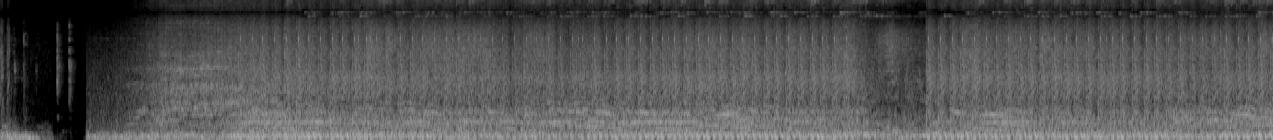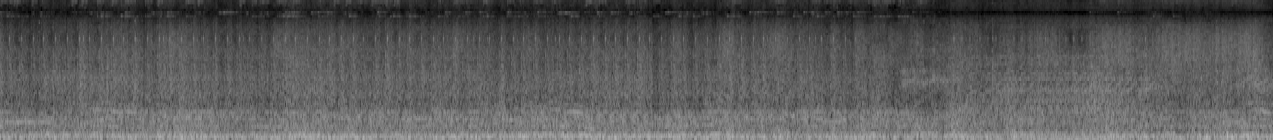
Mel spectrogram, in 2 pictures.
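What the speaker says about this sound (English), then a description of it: "Let's start off with the chain gun and then see where it takes us." Sustained rapid chain gun fire in Doom, Hell's Farthest Shore map, a dense continuous mechanical rattle running loud and almost unbroken for the whole stretch with only a brief pause early on.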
